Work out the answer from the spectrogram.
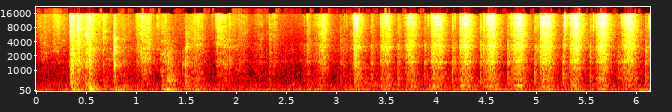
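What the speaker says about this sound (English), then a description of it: "what I like to use is sandpaper. I just kind of pin it down onto the table." Sandpaper rubs back and forth over varnished wire pinned to a table, producing a soft, close scratching hiss in quick rhythmic strokes that grow steadier toward the end.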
